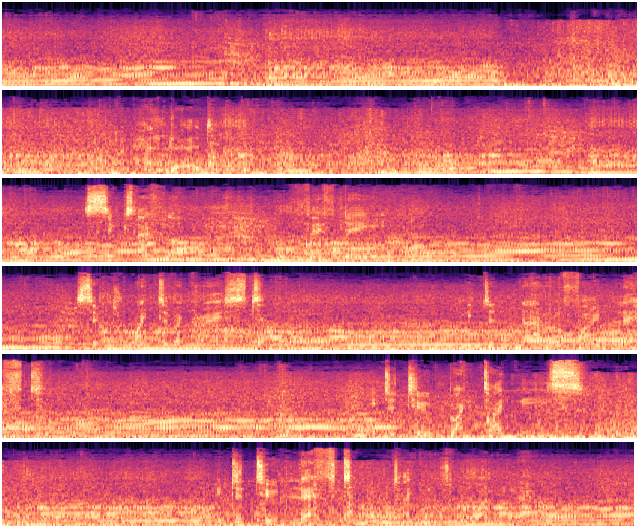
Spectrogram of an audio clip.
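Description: Gravel sprays and rattles under the tyres.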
